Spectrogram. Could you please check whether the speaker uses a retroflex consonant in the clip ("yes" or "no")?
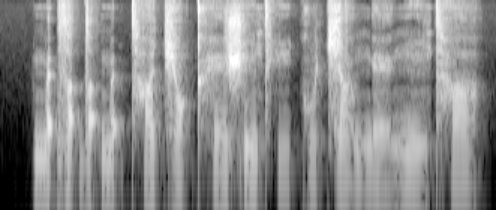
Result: no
